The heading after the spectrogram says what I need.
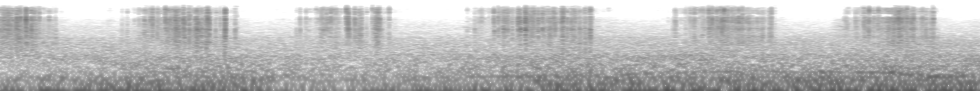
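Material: Bark.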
